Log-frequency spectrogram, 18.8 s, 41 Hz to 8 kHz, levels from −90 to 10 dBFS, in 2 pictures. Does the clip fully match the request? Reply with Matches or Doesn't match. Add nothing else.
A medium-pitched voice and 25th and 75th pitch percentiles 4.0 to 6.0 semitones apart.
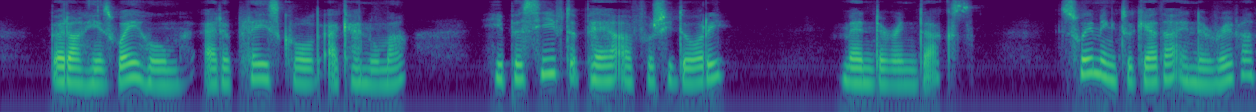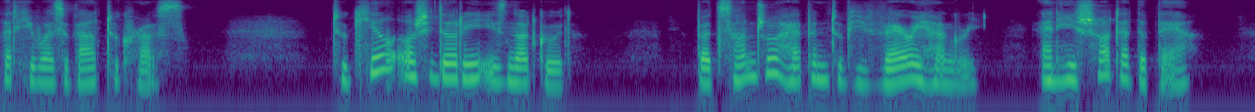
Doesn't match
